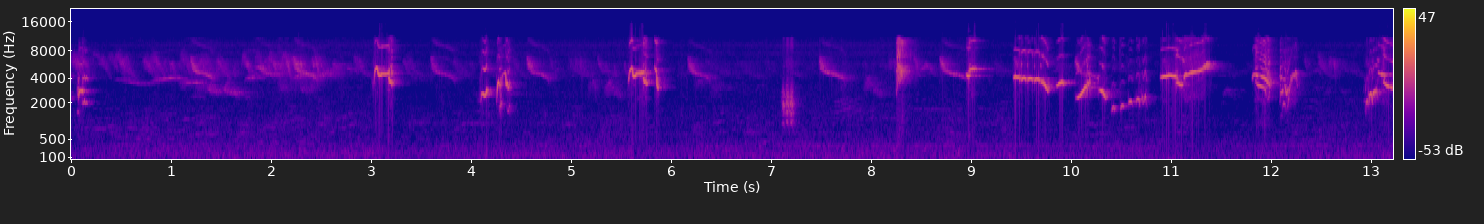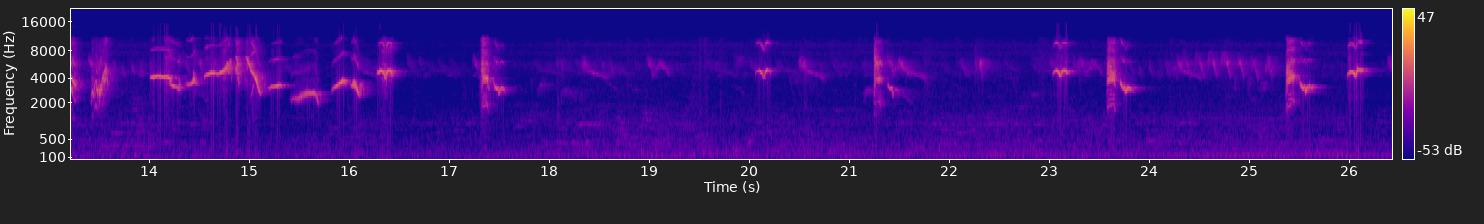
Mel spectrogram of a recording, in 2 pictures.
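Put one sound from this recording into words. A songbird sings loud, varied whistles and chirps close by.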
